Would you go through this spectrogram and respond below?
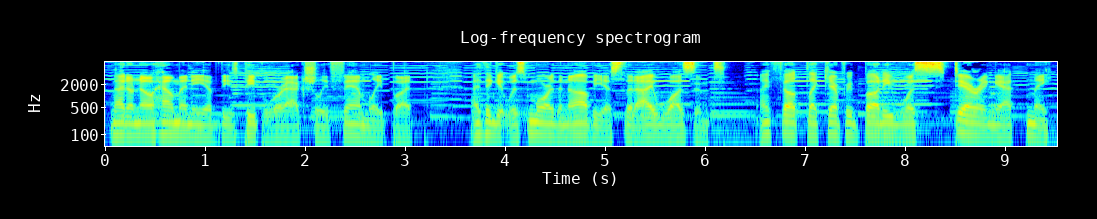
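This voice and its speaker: A man's voice: low-pitched, steady tone, moderate pace. A man reading a visual novel aloud as a let's play host, chummy and joking, with casual asides and swearing. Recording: music behind the voice. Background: game music.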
